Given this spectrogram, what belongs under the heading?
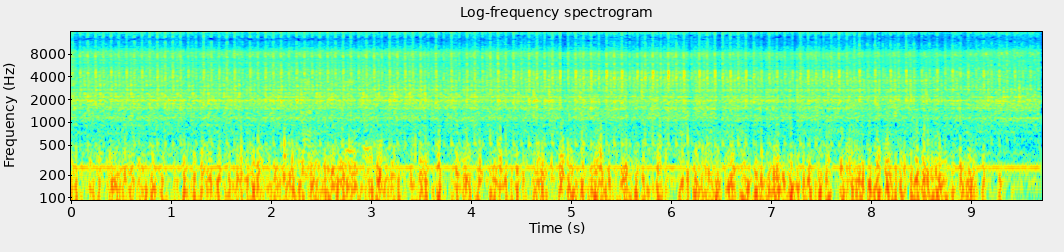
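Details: Suzuki Carry Futura pickup idling lumpy and shaking, weak and stumbling on throttle; uneven beat in exhaust note as one cylinder misfires, traced by pulling plug leads to a faulty spark plug.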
